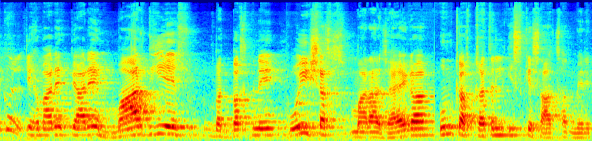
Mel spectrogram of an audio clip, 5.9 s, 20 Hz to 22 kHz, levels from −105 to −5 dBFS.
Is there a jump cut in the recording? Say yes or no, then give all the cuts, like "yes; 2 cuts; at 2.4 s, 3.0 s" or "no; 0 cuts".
yes; 2 cuts; at 2.8 s, 4.3 s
